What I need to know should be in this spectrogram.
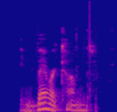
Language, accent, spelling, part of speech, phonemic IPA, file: English, Southern England, inverecund, adjective, /ɪnˈvɛɹɪkʌnd/, LL-Q1860 (eng)-inverecund.wav
- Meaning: Immodest; shameless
